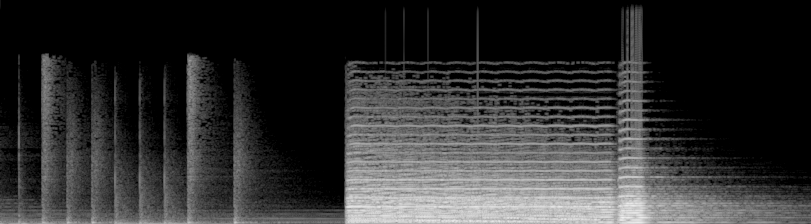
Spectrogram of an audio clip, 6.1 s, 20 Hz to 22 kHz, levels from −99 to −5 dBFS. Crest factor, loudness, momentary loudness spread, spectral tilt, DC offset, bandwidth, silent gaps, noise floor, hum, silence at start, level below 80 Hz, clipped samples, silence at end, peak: 18 dB; -12 LUFS; 11 LU; -3 dB/octave; under 0.1%; 17 kHz; none; -55 dBFS; none; 0.3 s; -50 dBFS; under 0.1%; 0.65 s; 0 dBFS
